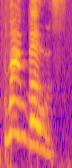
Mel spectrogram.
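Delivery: high, loud mock-gushing squeal over rainbows; mocking shallow ally. Vlogger mocks someone who only celebrates in June, squealing. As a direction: gush like a bandwagon ally. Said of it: "that person that just says".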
